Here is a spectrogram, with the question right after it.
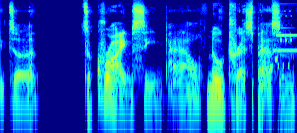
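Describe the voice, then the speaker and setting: A put-on character voice, gruff and raspy at a low-to-middle pitch, moves along at a fairly slow pace. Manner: stern, curt.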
